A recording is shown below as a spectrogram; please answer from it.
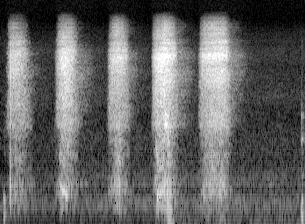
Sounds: Sniff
